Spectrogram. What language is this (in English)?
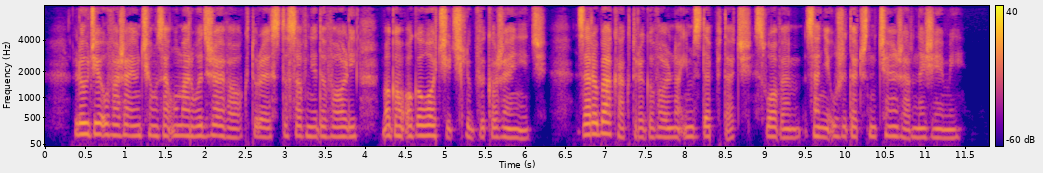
Polish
